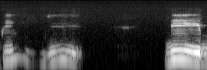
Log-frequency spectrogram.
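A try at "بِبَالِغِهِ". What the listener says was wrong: Itu ada titiknya, ghin. Bibalighihi.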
